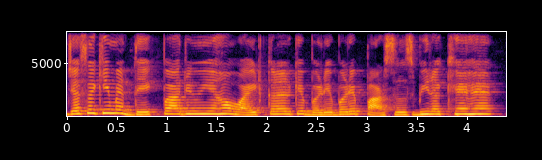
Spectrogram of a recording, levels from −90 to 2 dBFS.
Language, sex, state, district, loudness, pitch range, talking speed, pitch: Hindi, female, Bihar, Katihar, -15 LUFS, 225-265 Hz, 220 wpm, 255 Hz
